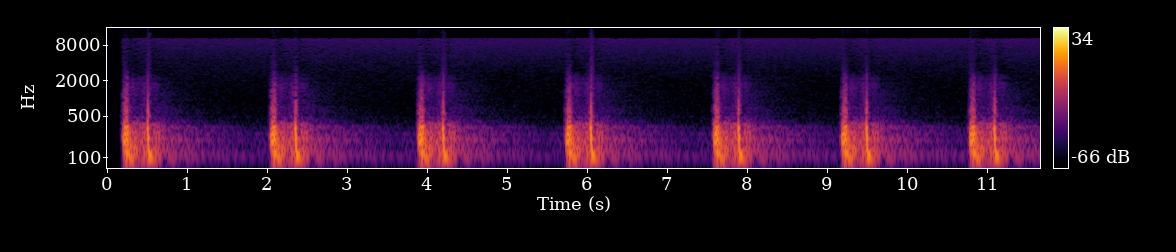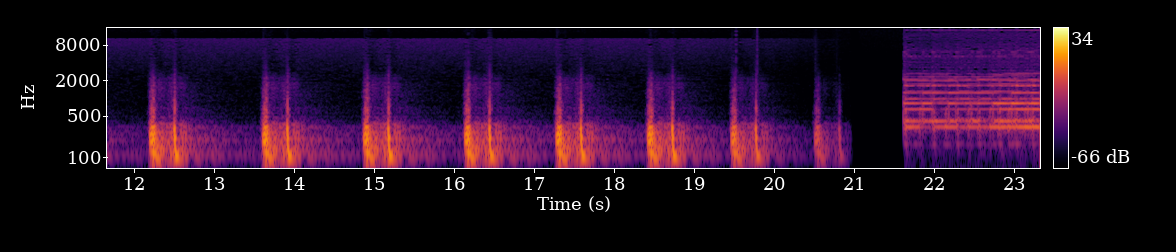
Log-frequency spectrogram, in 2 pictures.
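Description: Heartbeat sound effect: deep double thumps that start about two seconds apart and speed up steadily to about one a second, stopping shortly before the end.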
